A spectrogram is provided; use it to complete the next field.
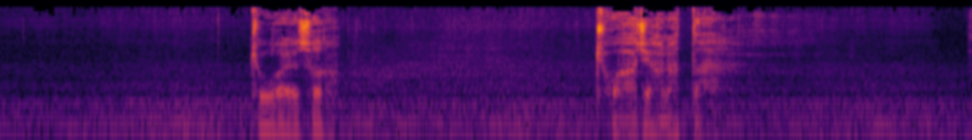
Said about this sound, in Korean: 침울한 목소리에 실린 좋아해서 좋아하지 않았다는 말에 묘하게 이끌리던 참에 자동차는 벚꽃이 환하게 핀 가로수길로 접어들었다.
